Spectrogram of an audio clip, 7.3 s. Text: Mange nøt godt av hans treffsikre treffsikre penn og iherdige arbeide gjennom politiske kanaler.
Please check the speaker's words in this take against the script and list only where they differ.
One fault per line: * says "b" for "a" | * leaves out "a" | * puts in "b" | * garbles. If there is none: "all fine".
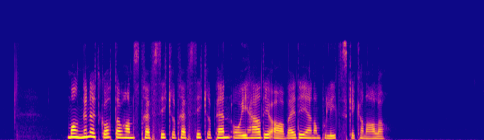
all fine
